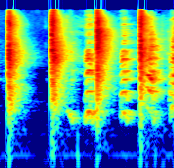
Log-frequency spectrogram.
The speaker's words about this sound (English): It's not even like the like normal hand clap. It's the fucking cupped one, right?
